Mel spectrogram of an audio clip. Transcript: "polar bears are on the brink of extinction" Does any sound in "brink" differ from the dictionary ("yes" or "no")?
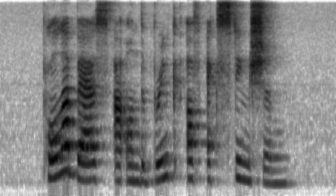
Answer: no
